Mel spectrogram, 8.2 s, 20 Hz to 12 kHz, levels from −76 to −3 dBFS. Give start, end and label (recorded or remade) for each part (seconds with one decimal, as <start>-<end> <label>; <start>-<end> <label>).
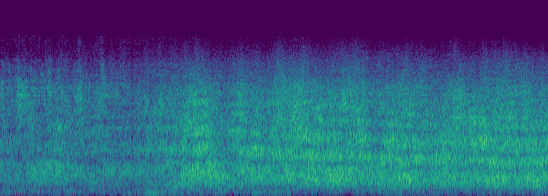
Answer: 0.0-1.4 recorded; 1.4-2.9 remade; 2.9-3.8 recorded; 3.8-5.8 remade; 5.8-8.2 recorded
